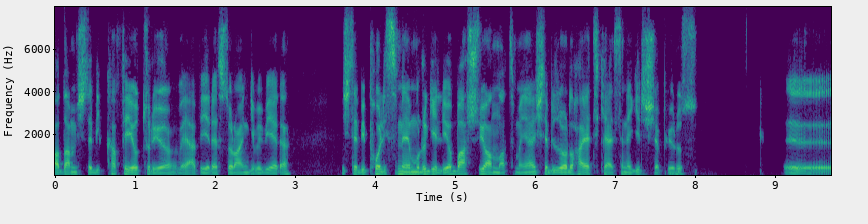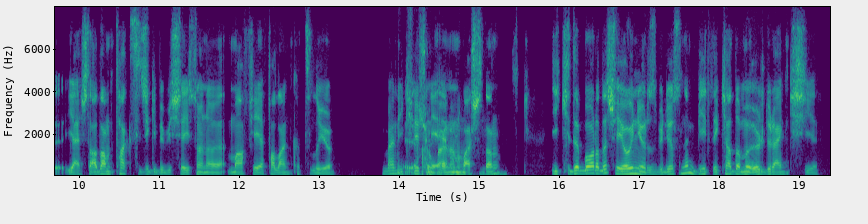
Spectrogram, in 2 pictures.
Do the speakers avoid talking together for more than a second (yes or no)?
no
